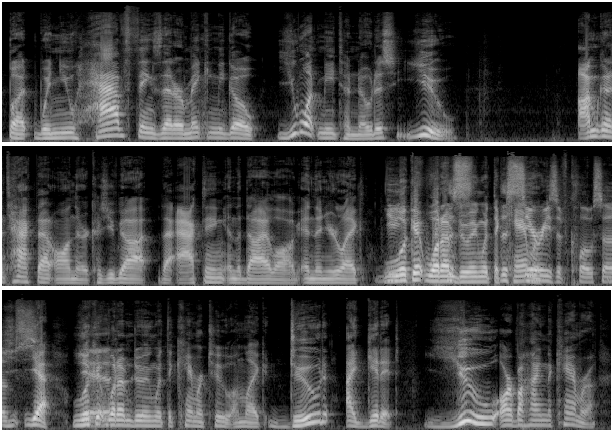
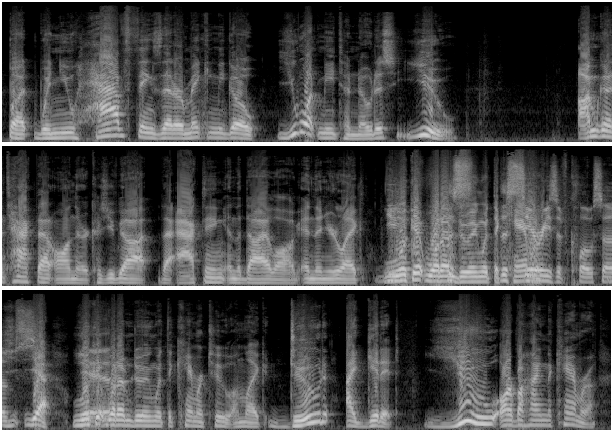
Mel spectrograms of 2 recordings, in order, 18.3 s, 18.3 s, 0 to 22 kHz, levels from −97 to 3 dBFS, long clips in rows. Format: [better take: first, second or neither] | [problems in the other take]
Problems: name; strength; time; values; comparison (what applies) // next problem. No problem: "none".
first | distortion; slight; 5% of the sound clipped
